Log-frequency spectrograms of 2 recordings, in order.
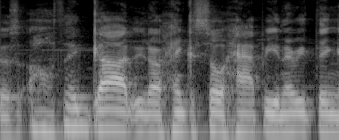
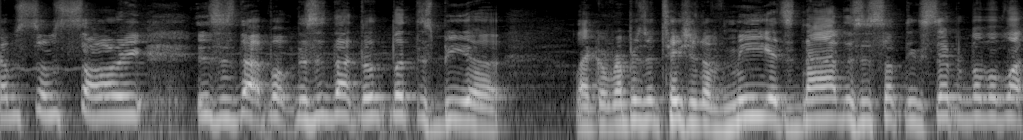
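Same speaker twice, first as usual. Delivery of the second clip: put-on crying voice, higher pitch; 9 semitones higher than usual. Retelling a TV episode scene, imitating Hank crying. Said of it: "And he starts crying".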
